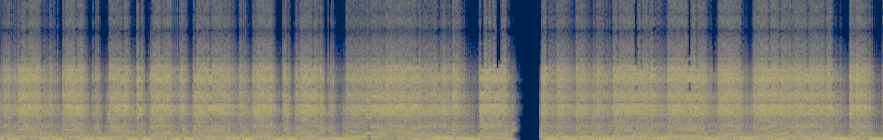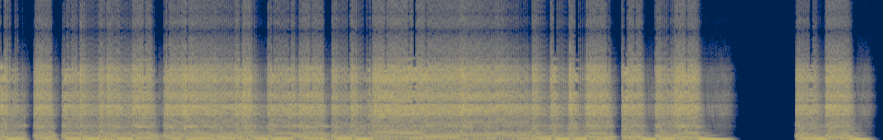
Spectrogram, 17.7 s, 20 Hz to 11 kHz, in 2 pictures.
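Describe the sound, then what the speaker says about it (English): A 7-string electric guitar played through a distortion pedal set up as a base tone, loud and thick with sustained chugging riffs, sharp stops and brief silences between phrases. "this is the distortion sound that I dialed in just as a foundation to work off"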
